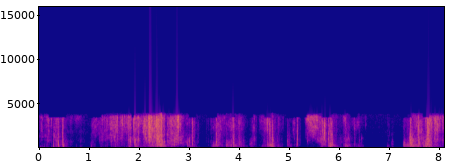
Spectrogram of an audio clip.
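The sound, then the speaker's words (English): Paper rustles and flaps in a series of irregular bursts as pages are turned, with brief pauses between the crisp, papery swishes and no voices. “Turning pages.”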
